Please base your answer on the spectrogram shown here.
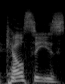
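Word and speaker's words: Kelce: uh I mean the Kelsey do it still and they tell everyone it's wrong and they don't care they're like it's Kel our dad is Kel but we're Kelsey and like what doesn't change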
